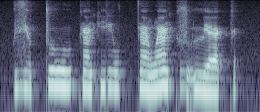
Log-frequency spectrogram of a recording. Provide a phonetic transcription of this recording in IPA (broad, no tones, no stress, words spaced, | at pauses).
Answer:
zʲotːuwukæ̃ kjiwtːæ̃wæ̃kzṵ lʲæk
